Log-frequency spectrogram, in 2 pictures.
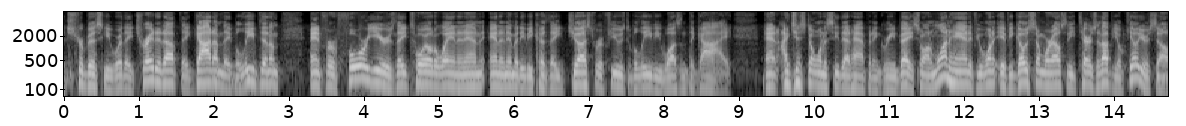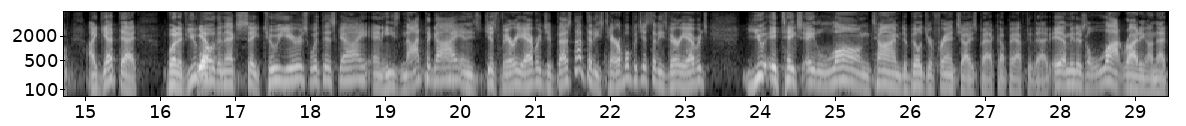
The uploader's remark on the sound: LIVE at Camp Randall.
